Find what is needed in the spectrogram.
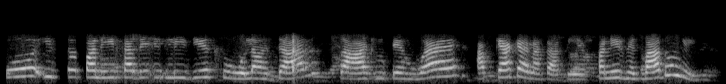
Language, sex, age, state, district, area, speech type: Hindi, female, 18-30, Uttar Pradesh, Mau, rural, conversation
